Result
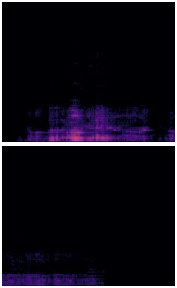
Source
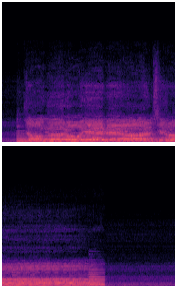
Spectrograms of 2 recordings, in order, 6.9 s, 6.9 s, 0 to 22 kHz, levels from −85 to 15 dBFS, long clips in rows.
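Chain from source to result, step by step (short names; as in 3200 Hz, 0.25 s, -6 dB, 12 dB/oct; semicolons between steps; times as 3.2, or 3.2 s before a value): wow and flutter 44 cents; resonator 250 Hz, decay 0.88 s, mix 90%; pitch shift +7.5 st; in parallel at -11 dB: soft clip -32 dBFS, distortion -11 dB; on the sum: upward expander 2.5:1, over -50 dBFS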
